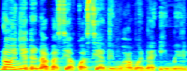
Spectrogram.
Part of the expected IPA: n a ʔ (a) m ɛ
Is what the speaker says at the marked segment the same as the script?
no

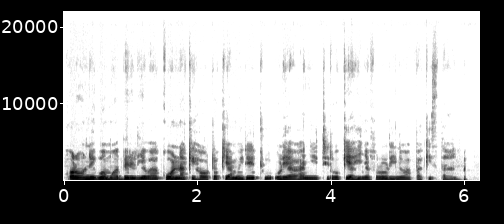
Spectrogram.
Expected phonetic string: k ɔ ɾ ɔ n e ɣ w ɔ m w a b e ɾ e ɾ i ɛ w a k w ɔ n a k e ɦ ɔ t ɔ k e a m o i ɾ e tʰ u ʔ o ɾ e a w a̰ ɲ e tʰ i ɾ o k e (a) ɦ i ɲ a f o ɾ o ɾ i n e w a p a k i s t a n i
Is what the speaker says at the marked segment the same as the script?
yes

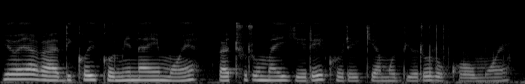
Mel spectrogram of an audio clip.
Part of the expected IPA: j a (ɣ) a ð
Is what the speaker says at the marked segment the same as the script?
yes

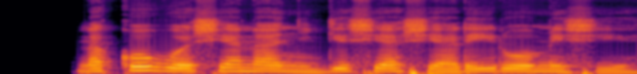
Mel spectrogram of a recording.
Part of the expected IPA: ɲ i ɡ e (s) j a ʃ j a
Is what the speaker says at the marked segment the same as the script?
no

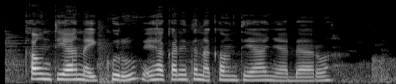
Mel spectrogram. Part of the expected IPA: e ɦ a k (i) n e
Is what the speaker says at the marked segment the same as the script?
no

